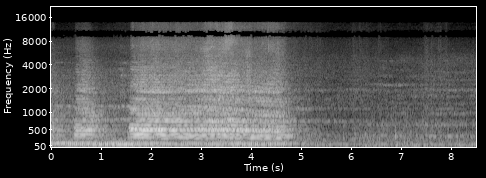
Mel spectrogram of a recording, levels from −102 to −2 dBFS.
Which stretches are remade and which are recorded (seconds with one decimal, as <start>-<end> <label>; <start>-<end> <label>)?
0.0-3.8 recorded; 3.8-8.5 remade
